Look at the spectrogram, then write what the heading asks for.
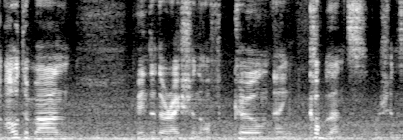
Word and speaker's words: Köln: in the direction of Köln and Koblenz, or should I say Cologne in English. You should say it like full German.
